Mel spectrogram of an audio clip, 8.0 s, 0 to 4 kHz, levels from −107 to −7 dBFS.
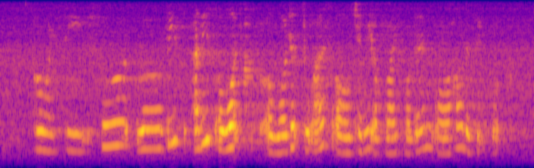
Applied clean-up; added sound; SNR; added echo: none; none; none; none.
